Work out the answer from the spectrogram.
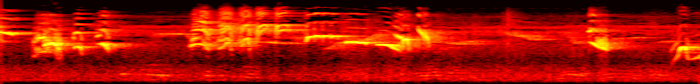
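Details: Contest-winning caged Oriental magpie-robin from Bengkulu, Indonesia: bursts of rapid chattering trills and mixed whistles, a long tumbling phrase in the middle, then scattered sharp calls.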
